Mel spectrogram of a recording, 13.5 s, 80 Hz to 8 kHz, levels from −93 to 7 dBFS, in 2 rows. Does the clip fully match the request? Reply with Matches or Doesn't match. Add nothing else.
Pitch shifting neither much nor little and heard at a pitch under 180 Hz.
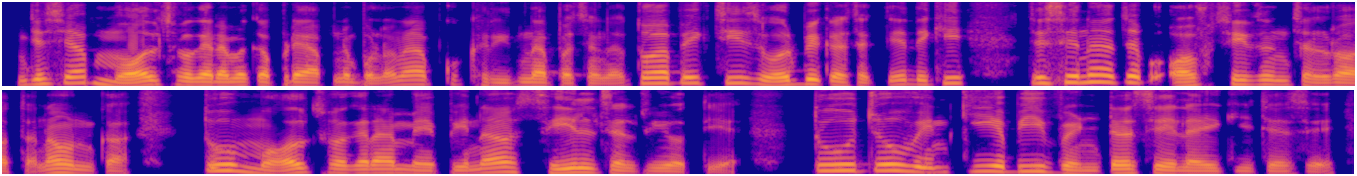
Doesn't match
